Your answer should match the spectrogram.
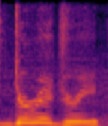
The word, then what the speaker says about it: Dirigiri: about the name diery some people were saying no no it's dery Jerry and I was like no it's derer I was like we don't we don't really know how to say the name correctly we cleared it up tonight uh before before uh we started shooting here it is derer talk a little bit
